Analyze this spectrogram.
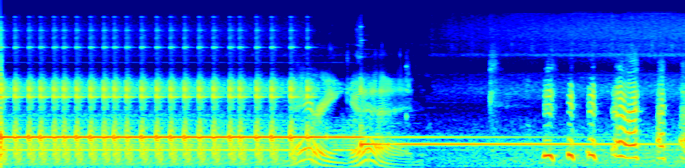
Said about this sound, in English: Congratulations. Hit the buzzer.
